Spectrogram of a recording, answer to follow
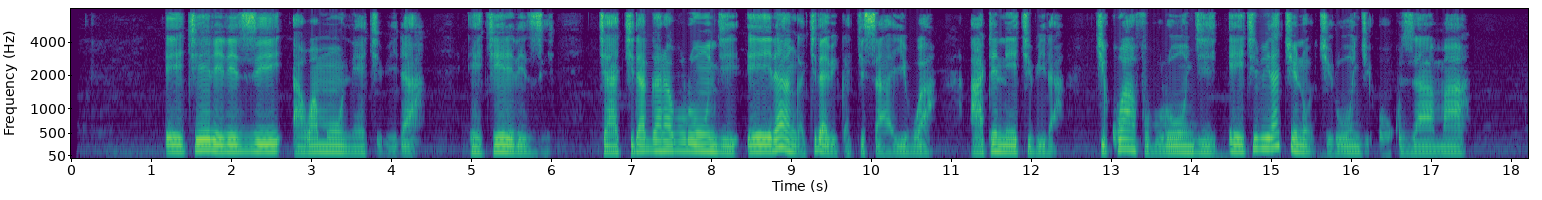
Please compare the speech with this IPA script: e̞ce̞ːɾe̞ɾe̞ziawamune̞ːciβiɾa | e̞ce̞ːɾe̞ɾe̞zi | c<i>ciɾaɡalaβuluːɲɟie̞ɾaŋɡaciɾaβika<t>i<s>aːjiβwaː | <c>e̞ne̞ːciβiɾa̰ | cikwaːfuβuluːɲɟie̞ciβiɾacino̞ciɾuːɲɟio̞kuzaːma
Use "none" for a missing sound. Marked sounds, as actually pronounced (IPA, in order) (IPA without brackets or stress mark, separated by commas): a, c, s, t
